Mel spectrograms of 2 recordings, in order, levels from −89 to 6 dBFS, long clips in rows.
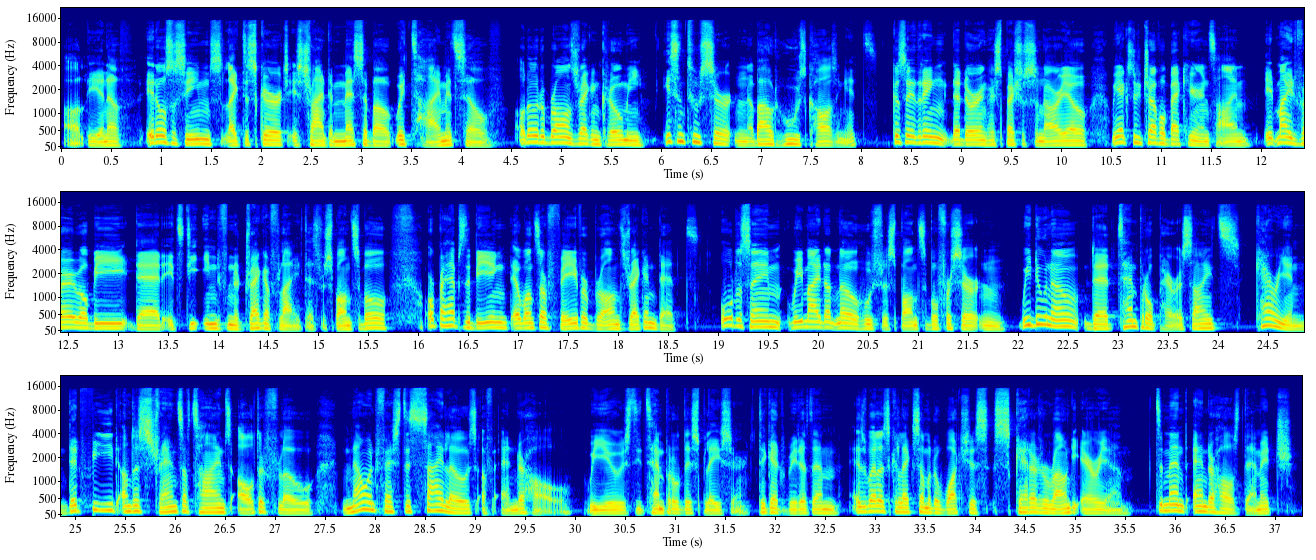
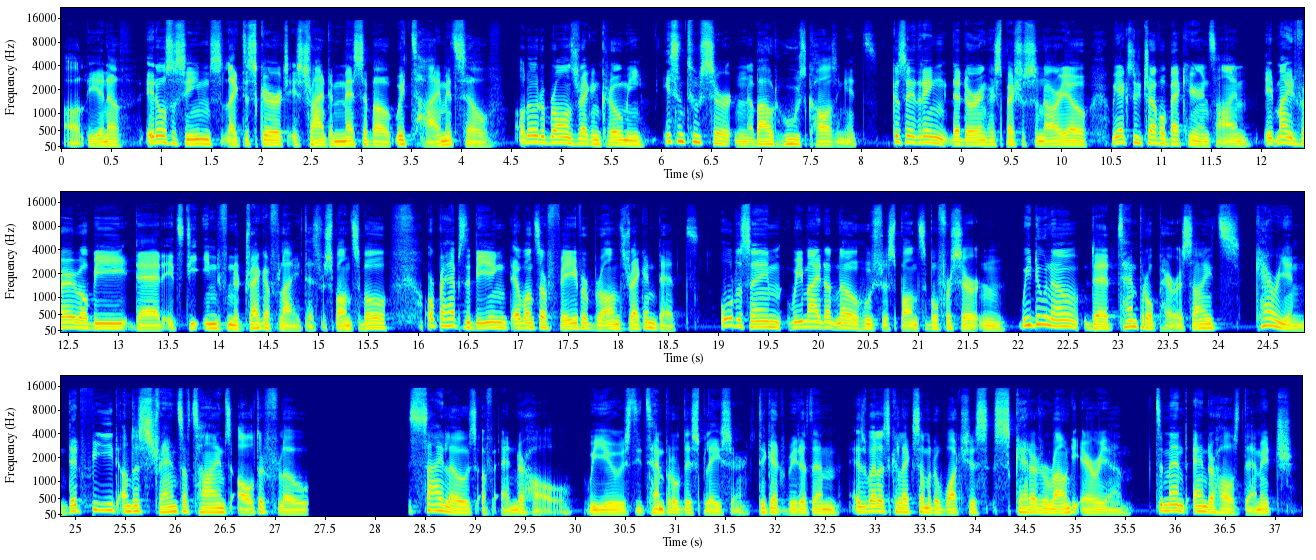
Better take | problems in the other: first | audio cutting out; at 27 s for 1 s

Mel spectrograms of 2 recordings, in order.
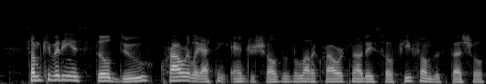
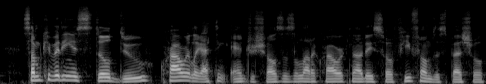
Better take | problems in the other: second | muffled; very; fading above 2.5 kHz

